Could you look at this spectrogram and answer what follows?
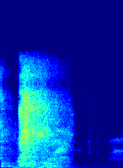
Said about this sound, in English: Bless you.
